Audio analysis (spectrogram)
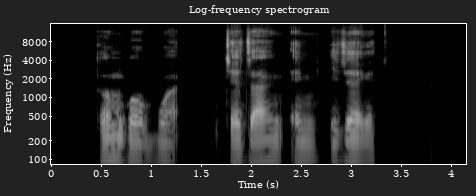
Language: Kalenjin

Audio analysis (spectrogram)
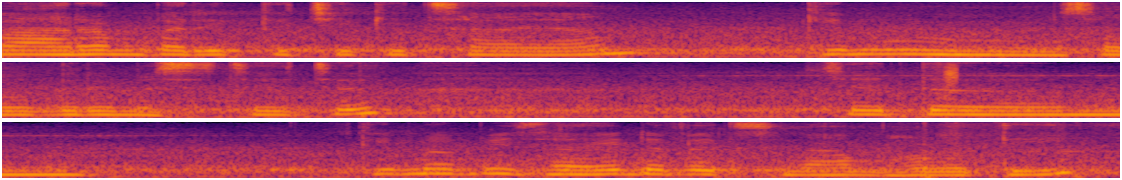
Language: Sanskrit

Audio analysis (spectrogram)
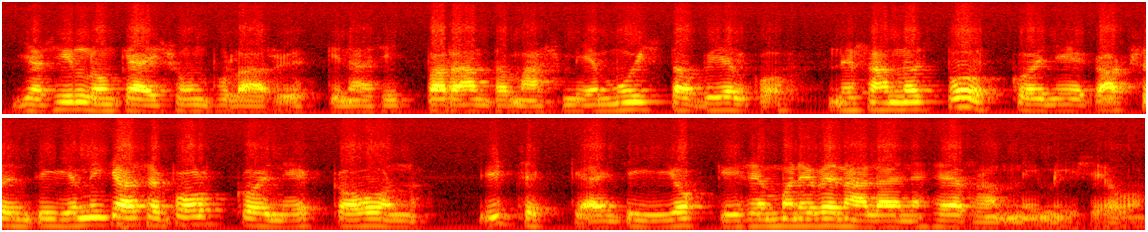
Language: Finnish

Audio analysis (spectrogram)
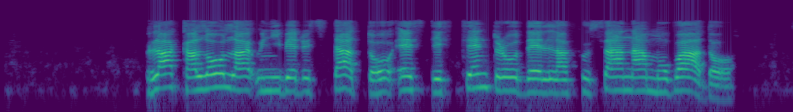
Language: Esperanto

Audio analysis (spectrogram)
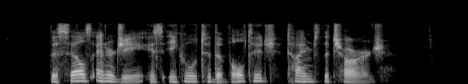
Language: English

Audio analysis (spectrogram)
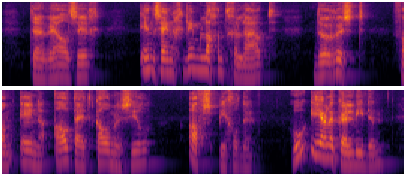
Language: Dutch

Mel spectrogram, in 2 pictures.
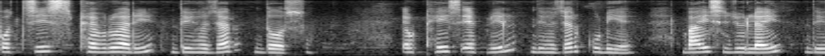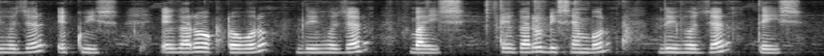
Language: Odia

